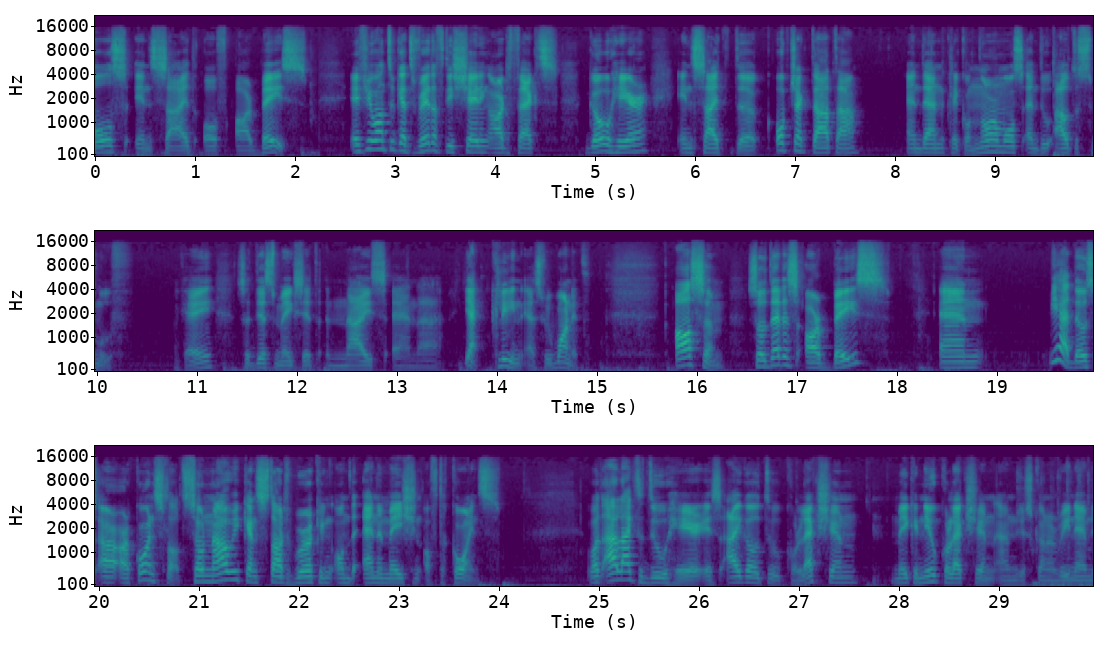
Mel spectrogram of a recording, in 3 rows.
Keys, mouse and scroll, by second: 0.0-0.6 scroll down 13, 0.7 shift+middle click, 1.8 middle click, 2.2 click, 2.6 right click, 7.3 click, 8.4 click, 8.7 click, 9.6 click, 11.0 middle click, 11.3 scroll down 1, 11.4 scroll up 2, 11.7 shift+middle click, 11.8 shift+middle click, 12.1 scroll up 2, 12.3 middle click, 13.7-14.4 scroll down 8, 14.2 shift+middle click, 14.6-15.3 scroll up 6, 14.9 shift+middle click, 15.5 shift+middle click, 17.9 scroll down 4, 18.3 shift+middle click, 25.3 right click, 27.6 click.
